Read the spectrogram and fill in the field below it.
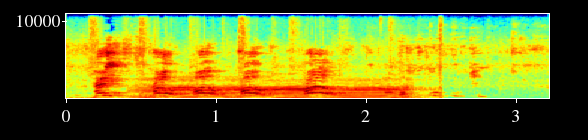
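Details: Brahman cattle, one of two Brahman cows shown with a breeding cow: a single long, harmonic moo of about two seconds with a wavering, rolling pitch, followed by a short thump and quiet background.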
